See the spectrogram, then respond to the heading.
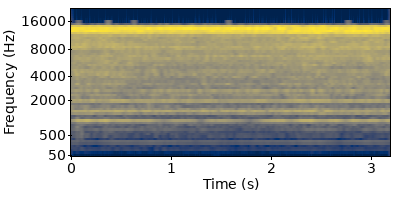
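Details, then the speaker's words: Newly installed 20mm case fans, some 5 V white and some 12 V black running at different speeds, in a Dell GX620 at startup; loud steady high jet-like whine over rushing air, working normally but noisy. "There we go. Sounds like a jet engine, doesn't it?"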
